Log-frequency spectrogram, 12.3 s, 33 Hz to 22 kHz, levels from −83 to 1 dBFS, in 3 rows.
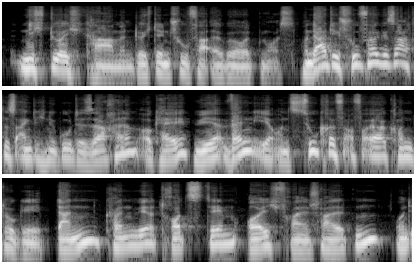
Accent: German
